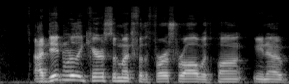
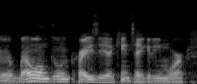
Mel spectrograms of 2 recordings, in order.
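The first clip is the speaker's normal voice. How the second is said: mock whiny; 5 semitones lower, 5 dB quieter than usual.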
